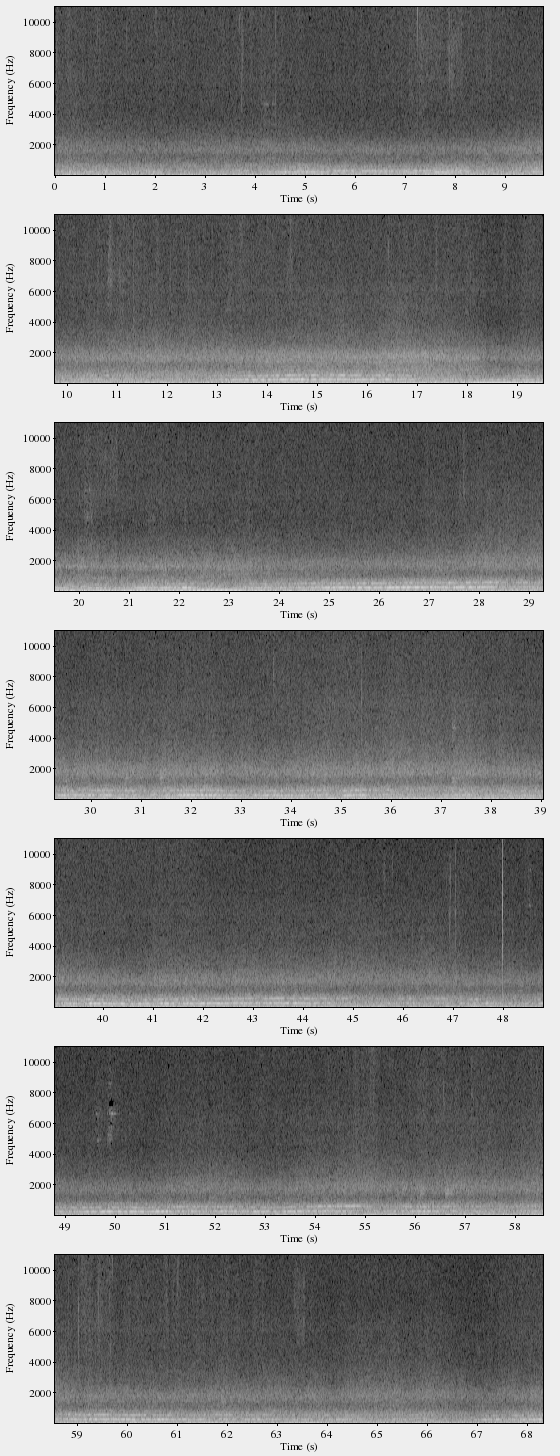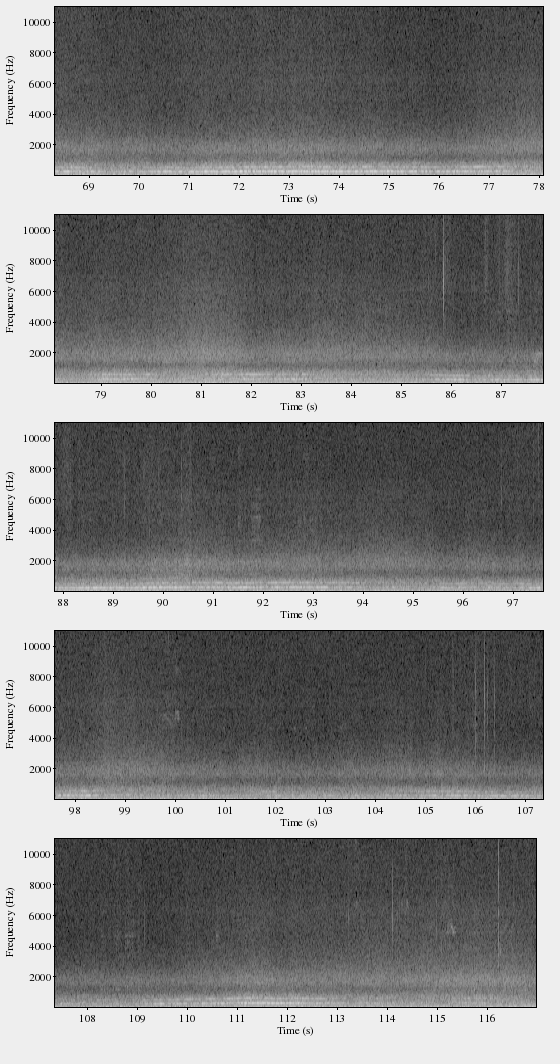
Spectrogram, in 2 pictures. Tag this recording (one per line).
field-recording
nature
storm
gale
night
wind
scary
